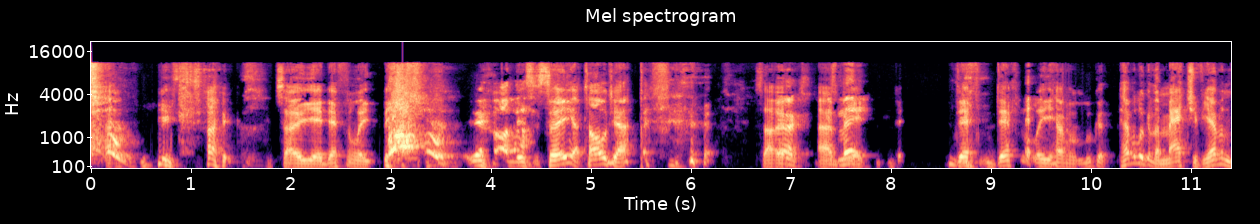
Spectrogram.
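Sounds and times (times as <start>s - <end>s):
sneeze: 0.0s - 0.5s, 3.0s - 3.7s
speech: 0.1s - 11.3s
laughter: 0.6s - 2.2s, 3.7s - 6.2s, 7.0s - 10.4s.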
